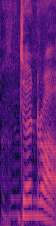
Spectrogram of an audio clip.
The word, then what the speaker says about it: genre: Oh, genre. Oh, itu pronounce-nya genre gitu. Yes. Oh. Genre. Oh, genre. Ya kayak Bonjour. Perancis ya.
